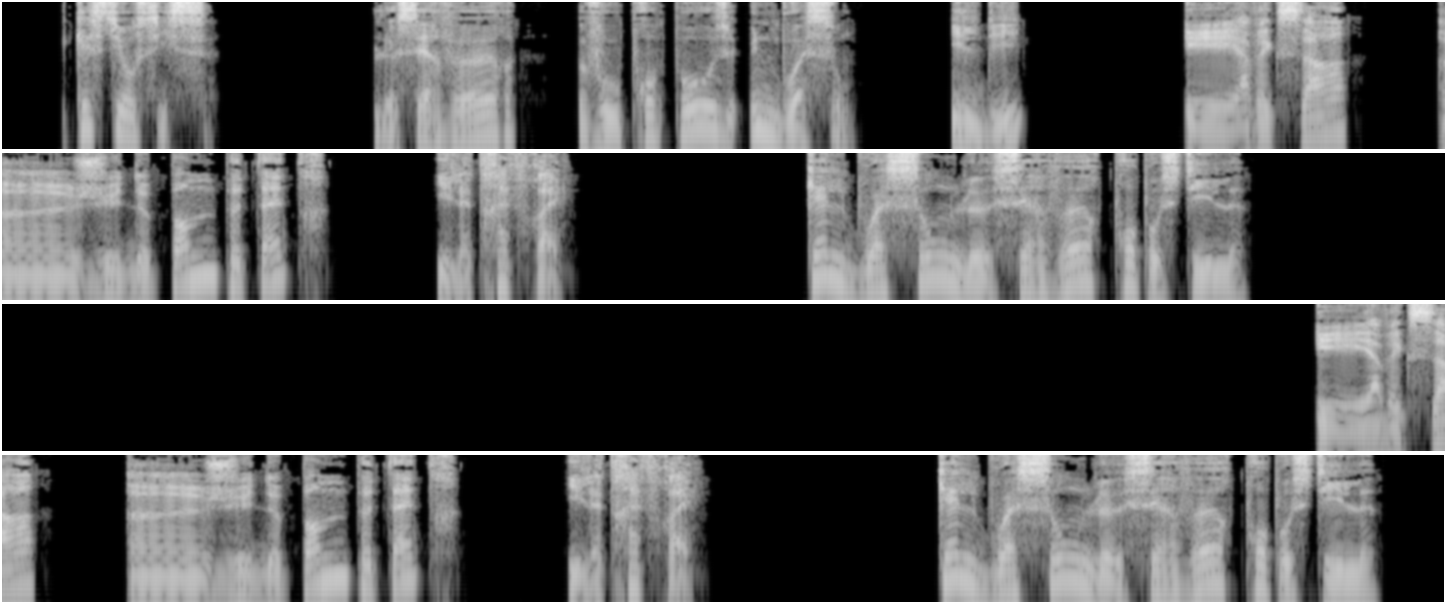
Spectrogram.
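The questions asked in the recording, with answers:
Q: Quelle boisson le serveur propose-t-il ?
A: Un jus de pomme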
